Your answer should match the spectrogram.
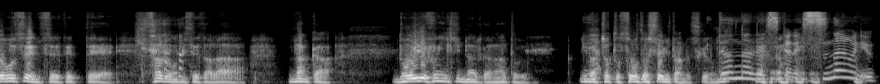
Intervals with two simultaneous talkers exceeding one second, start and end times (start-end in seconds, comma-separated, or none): none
